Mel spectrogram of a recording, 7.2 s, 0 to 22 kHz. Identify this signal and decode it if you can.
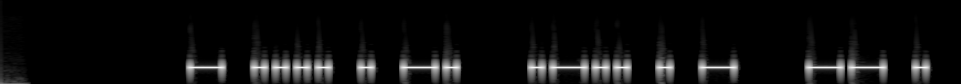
Morse code, heard as a keyed tone, about 16 wpm, 700 Hz. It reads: THEN LET ME
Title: Sentences from Top 1000 Words - Review Part 2 - 15wpm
